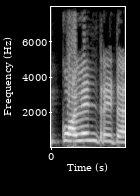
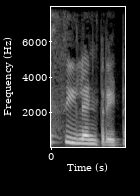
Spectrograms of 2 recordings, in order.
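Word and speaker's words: Coelenterata: यह कोलेंट्रेटा नहीं है। यह सीलेंट्रेटा है।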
